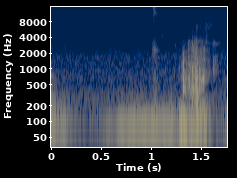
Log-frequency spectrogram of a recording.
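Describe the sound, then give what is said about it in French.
A quiet sip of coffee: a faint click, then a short wet slurp and swallow lasting a fraction of a second over a low, steady hum, with no talking. “Désolé, petit ASMR de gorgée de café”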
